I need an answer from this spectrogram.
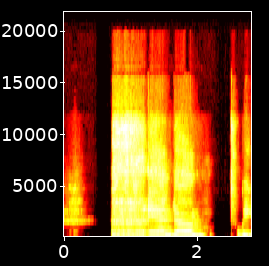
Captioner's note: clears throat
